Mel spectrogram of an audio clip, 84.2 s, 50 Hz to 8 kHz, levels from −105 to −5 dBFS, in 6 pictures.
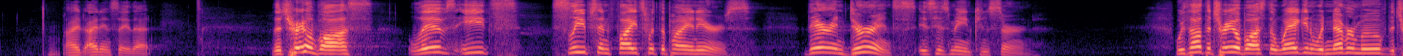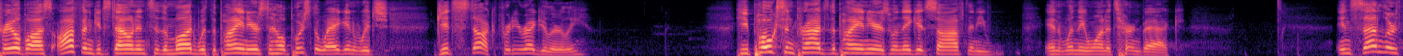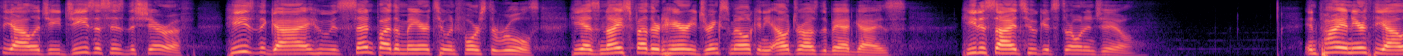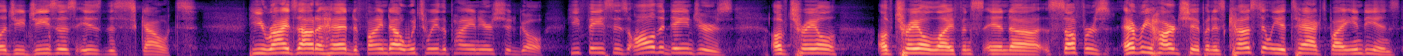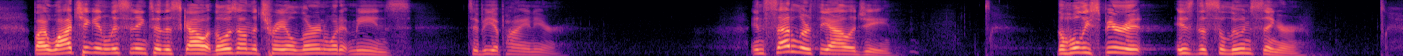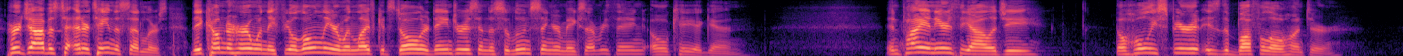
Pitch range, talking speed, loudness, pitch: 190-235 Hz, 160 wpm, -27 LUFS, 210 Hz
